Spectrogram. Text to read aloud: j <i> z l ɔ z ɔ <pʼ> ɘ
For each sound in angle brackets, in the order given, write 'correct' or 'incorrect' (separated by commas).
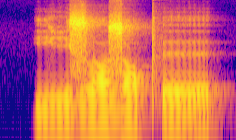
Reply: correct, correct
